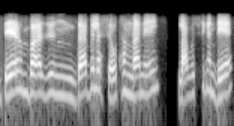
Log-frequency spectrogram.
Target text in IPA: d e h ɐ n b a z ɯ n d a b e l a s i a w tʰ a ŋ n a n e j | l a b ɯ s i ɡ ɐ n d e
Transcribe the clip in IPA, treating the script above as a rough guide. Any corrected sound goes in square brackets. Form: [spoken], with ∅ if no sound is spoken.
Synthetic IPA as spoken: d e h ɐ [m] b a z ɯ [ŋ] d a b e l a s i a w tʰ a ŋ n a n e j | l a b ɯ s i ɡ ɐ n d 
